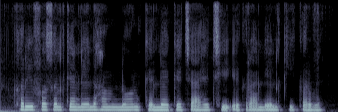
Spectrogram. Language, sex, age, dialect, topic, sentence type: Maithili, female, 18-24, Southern/Standard, agriculture, question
